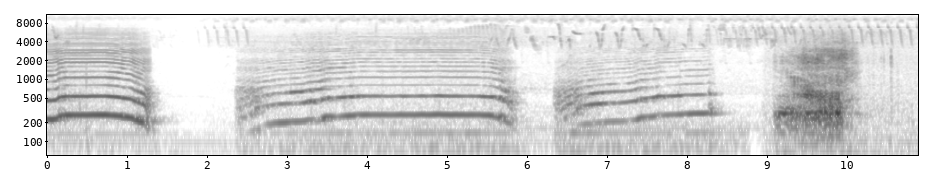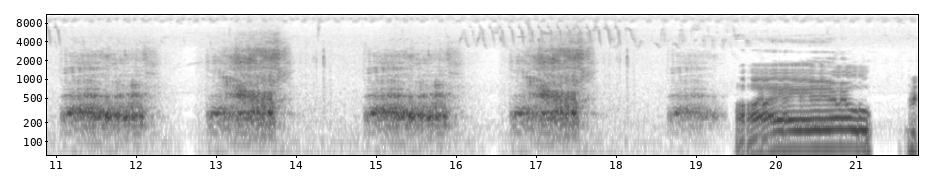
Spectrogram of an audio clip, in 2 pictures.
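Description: A series of animal calls. First come three drawn-out pitched calls. Then five rough, loud calls follow about two seconds apart, and a lower call comes near the end.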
